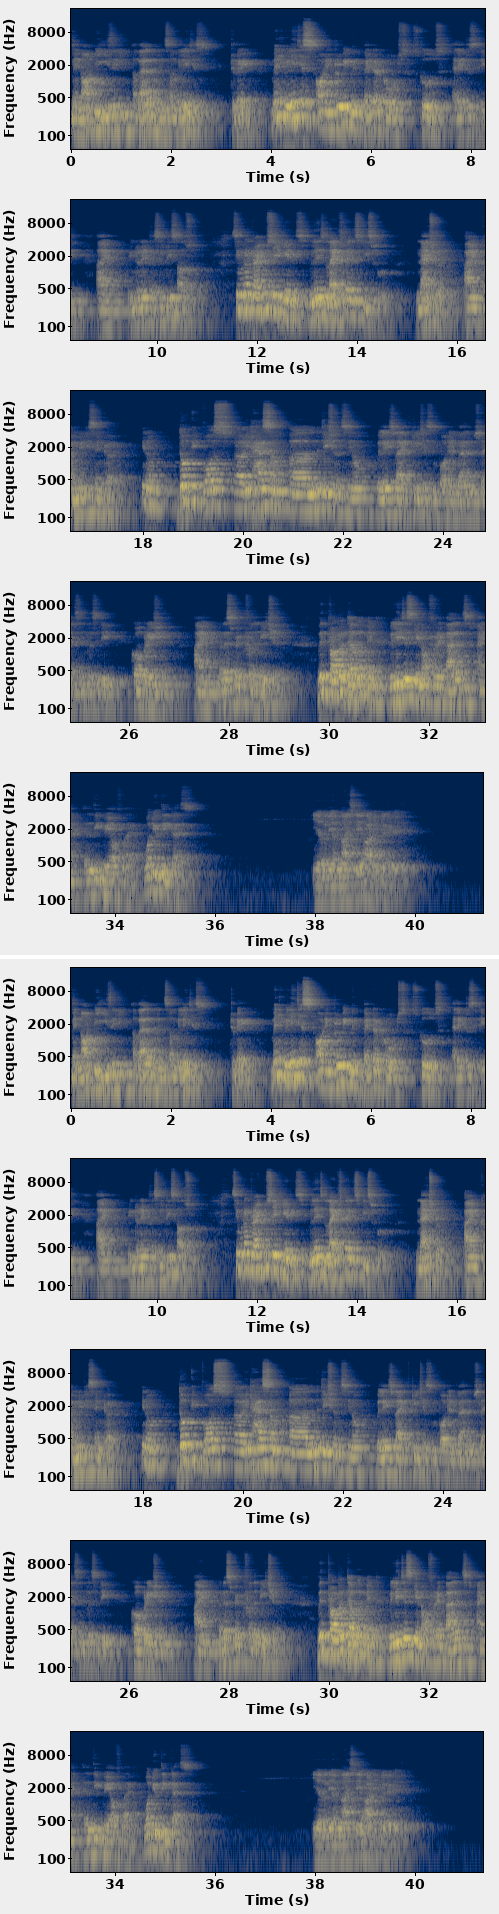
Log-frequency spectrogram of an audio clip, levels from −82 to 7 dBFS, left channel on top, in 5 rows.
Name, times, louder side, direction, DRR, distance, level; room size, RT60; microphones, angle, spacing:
voice 1, 0.0-2.7 3.2-3.5 4.0-8.3 8.8-9.1 9.4-10.7 11.5-14.5 15.2-15.7 16.1-17.4 18.0-18.3 18.7-22.4 22.7-25.6 26.0-26.8 27.3-29.0 29.8-35.5, right 1 dB, 35° right, -4 dB, 0.5 m, -21 dB
voice 2, 37.9-39.7, right 1 dB, 10° left, -9 dB, 0.7 m, -25 dB
2.6 x 2.1 x 2.2 m, 1.3 s
head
